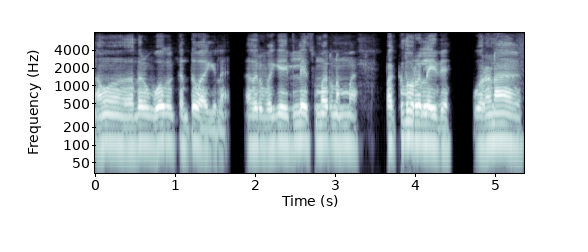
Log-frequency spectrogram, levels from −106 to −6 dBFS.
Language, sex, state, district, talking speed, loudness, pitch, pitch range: Kannada, male, Karnataka, Mysore, 135 wpm, -15 LUFS, 110 Hz, 105-115 Hz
